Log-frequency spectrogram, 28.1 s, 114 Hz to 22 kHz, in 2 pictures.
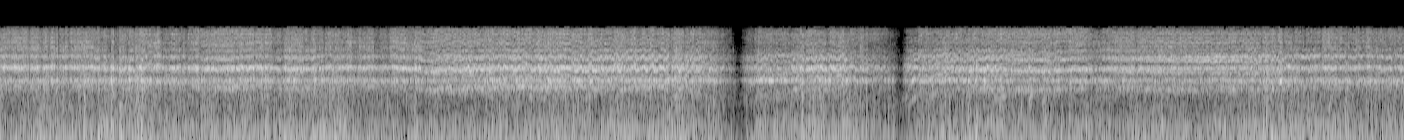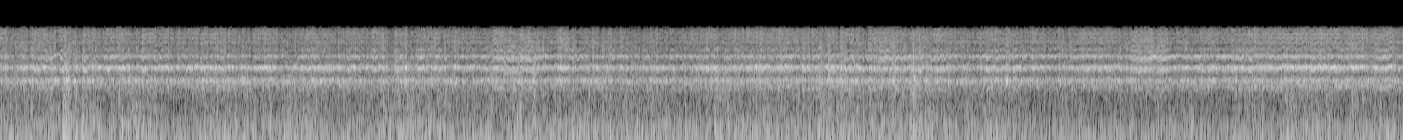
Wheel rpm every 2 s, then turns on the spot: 230, 220, 210, 170, 110, 200, 220, 230, 240, 230, 230, 230, 230, 230.
none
